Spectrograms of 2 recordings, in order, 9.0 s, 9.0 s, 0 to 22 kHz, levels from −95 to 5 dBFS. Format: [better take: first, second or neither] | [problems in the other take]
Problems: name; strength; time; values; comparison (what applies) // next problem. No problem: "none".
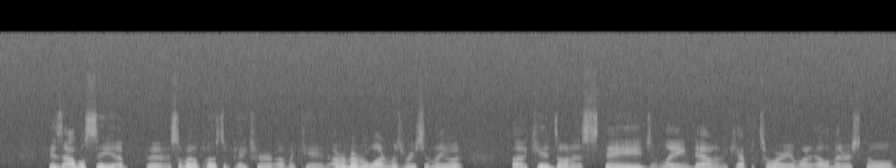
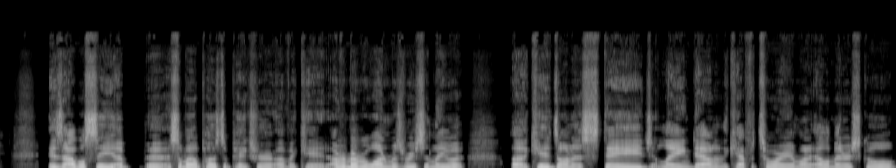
second | hiss; loud; throughout; 9 dB below the speech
